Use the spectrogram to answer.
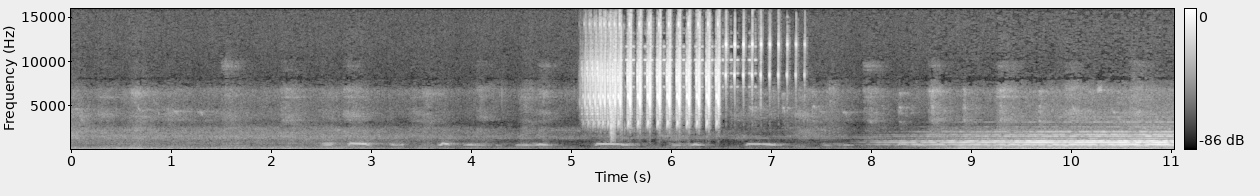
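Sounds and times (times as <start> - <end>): insect high-pitched trill: 5.1 - 7.3.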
